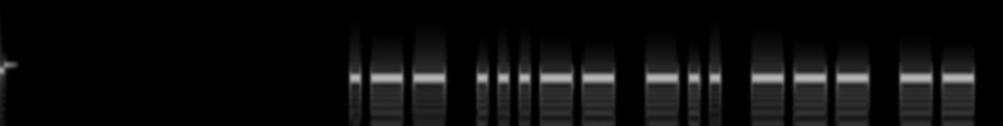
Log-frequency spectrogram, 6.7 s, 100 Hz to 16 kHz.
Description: Morse code, heard as a keyed tone, about 17 wpm, 700 Hz. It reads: W3DOM
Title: USA Call Signs - 5 Characters - Repeated 2x - 17wpm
